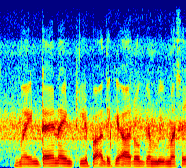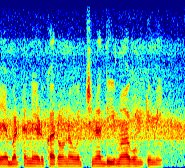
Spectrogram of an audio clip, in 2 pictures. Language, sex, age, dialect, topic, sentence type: Telugu, male, 18-24, Telangana, banking, statement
